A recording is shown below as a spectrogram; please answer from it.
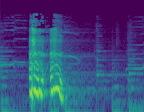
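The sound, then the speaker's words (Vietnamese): Two harsh coughs burst out in quick succession from someone choking on food, loud and raspy, followed by fainter breathy sounds. “Bạch Ngọc Đường không đề phòng sặc thức ăn, ho khụ khụ nhìn Tiểu Tứ Tử.”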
